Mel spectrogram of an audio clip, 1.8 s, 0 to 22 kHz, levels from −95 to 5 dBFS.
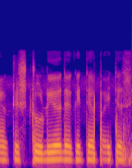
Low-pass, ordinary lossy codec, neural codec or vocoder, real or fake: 7.2 kHz; none; none; real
